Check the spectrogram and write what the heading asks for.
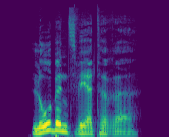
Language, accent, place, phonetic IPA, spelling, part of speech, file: German, Germany, Berlin, [ˈloːbn̩sˌveːɐ̯təʁə], lobenswertere, adjective, De-lobenswertere.ogg
- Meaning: inflection of lobenswert: 1. strong/mixed nominative/accusative feminine singular comparative degree 2. strong nominative/accusative plural comparative degree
